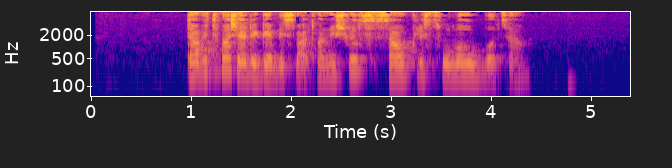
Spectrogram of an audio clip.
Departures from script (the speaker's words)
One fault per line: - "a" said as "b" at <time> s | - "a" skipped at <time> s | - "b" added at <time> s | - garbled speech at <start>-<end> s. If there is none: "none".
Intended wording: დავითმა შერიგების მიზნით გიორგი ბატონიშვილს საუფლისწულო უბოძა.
- "მიზნით გიორგი" skipped at 2.0 s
